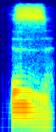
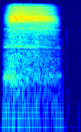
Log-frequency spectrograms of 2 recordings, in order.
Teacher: A sound is voiced if your vocal cords vibrate, like z. Unvoiced if they don't, like s. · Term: Voiced versus unvoiced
